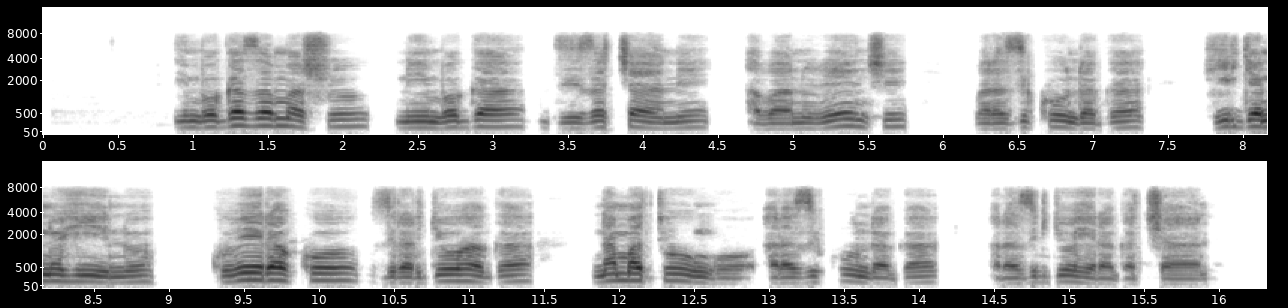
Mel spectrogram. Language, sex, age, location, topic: Kinyarwanda, male, 50+, Musanze, agriculture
